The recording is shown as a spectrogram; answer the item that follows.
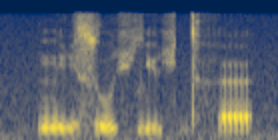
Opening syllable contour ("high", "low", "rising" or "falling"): low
